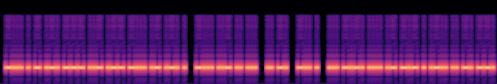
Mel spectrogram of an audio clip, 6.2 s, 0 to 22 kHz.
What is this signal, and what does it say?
Morse code, heard as a keyed tone, about 52 wpm, 800 Hz. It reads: BETROUWBARE BUIS IN DE SCHAKELING
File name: HOLLANDAIS texte clair 2 vitesse 50 mots minute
